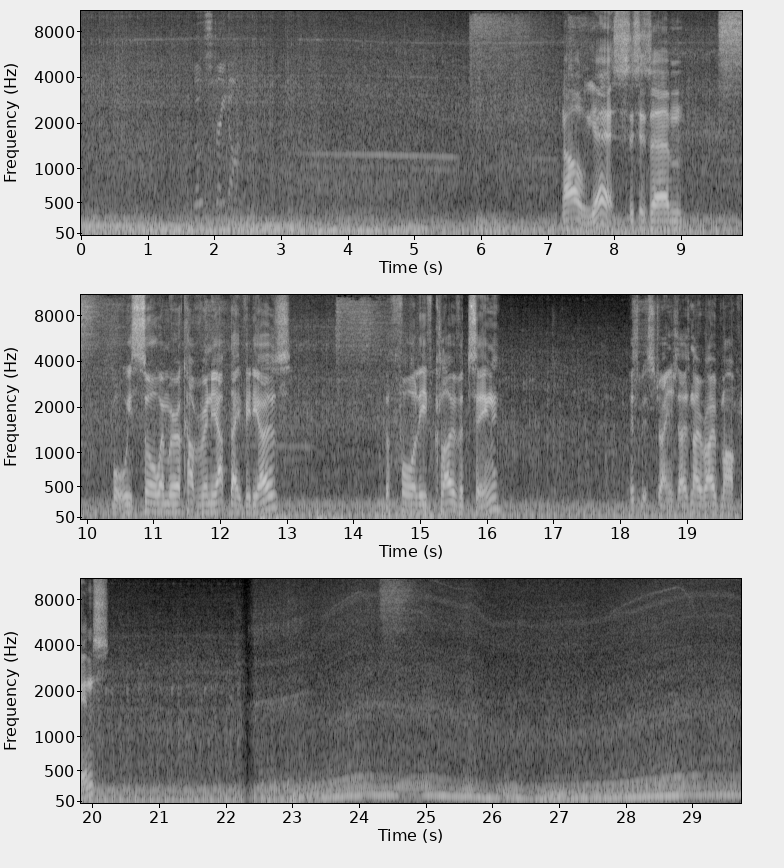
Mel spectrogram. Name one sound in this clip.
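A truck engine rumbles low and steady, then revs up and down.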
